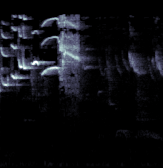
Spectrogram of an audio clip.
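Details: Oriental magpie-robin in song, giving a loud run of high whistles and a harsh buzzy note, followed by softer thin whistled phrases.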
